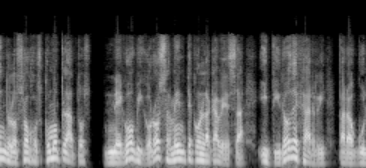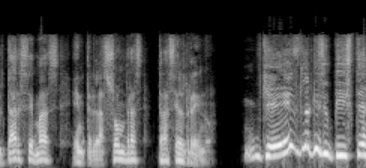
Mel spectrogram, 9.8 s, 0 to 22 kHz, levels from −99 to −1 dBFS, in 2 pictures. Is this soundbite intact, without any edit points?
no; 1 cut; at 1.3 s

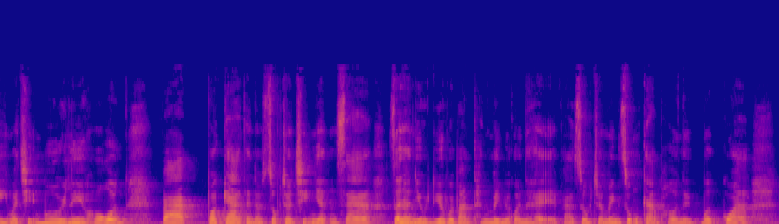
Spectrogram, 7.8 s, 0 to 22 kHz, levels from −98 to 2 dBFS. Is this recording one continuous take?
no; 1 cut; at 5.1 s

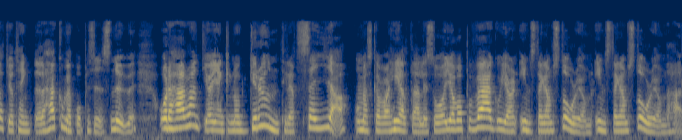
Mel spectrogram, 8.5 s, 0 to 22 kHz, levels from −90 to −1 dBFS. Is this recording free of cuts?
no; 1 cut; at 7.4 s

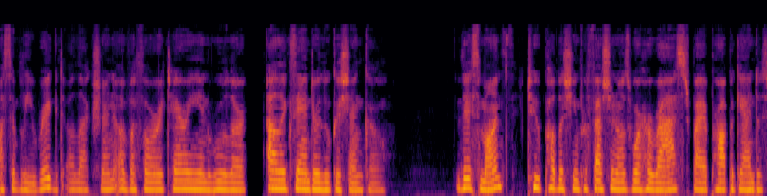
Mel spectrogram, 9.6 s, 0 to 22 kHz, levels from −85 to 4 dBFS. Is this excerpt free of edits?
yes; 0 cuts

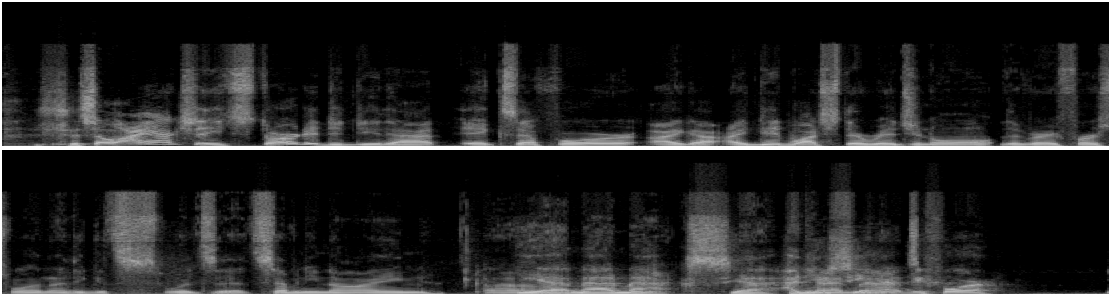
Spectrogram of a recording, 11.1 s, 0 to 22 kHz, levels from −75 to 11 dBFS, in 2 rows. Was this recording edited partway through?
yes; 1 cut; at 5.0 s

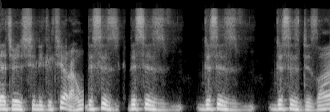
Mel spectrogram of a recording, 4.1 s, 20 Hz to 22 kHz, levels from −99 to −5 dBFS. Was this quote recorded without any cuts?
no; 3 cuts; at 1.0 s, 1.5 s, 2.7 s

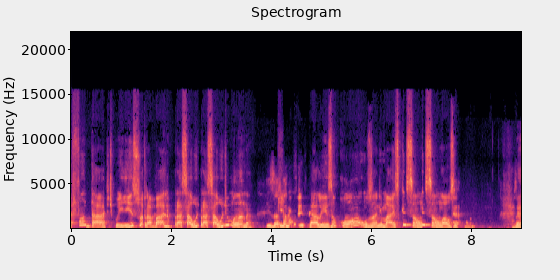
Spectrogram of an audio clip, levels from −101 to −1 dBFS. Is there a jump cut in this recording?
yes; 4 cuts; at 1.4 s, 2.5 s, 7.0 s, 7.6 s

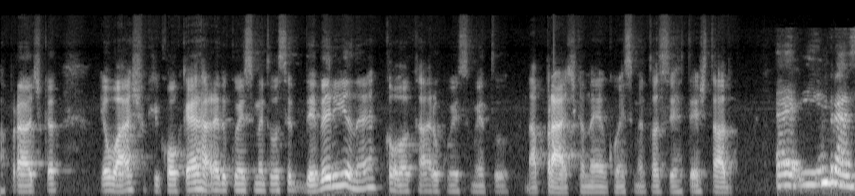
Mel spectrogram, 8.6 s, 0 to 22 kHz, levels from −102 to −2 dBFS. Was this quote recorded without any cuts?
no; 1 cut; at 0.9 s

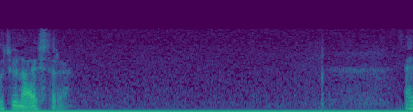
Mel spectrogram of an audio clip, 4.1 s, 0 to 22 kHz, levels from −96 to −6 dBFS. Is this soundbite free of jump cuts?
yes; 0 cuts

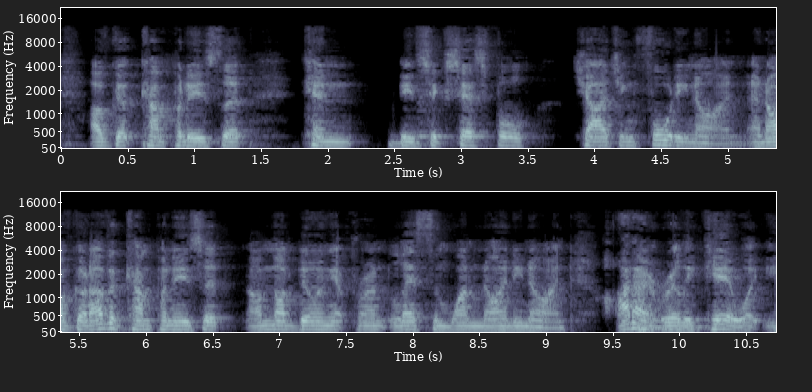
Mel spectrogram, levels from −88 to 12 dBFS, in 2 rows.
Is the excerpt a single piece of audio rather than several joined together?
no; 1 cut; at 2.7 s

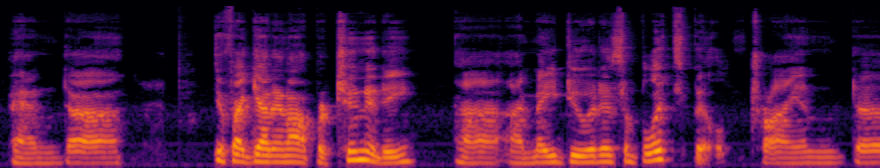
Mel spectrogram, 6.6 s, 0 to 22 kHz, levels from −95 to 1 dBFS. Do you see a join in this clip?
yes; 1 cut; at 1.2 s

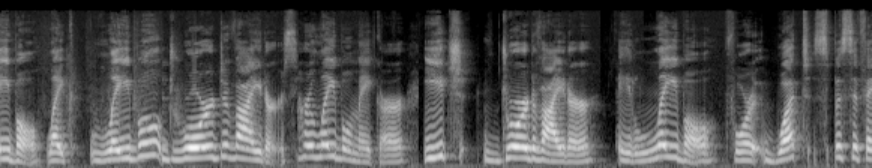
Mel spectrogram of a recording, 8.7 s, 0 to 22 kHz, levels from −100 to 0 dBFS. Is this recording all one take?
no; 4 cuts; at 1.6 s, 3.0 s, 4.2 s, 6.2 s

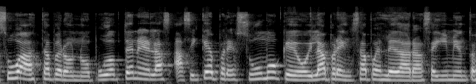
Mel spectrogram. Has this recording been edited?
no; 0 cuts

